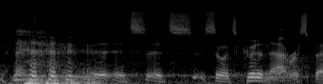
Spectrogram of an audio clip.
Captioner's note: laughs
